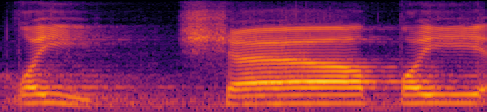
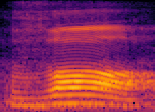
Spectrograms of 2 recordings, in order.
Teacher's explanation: Isti'la dan itbaq. Jadi dia tebal, sangat tebal ya.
